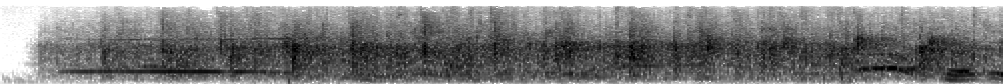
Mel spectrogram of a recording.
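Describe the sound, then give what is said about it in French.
An audience applauds steadily, a dense wash of many hands clapping at a constant level for several seconds, with a faint tonal hum early on and no break in the sound. “J'espère que vous applaudirez à la fin aussi, hein, parce euh.”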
